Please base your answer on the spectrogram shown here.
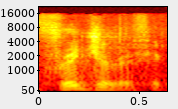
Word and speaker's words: frigorific: spelled should pronounce yes cold should pronounce it frigorific probably it just means causing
